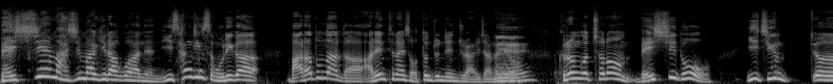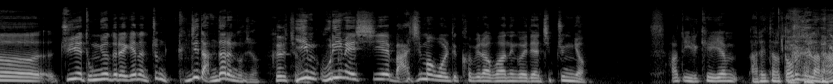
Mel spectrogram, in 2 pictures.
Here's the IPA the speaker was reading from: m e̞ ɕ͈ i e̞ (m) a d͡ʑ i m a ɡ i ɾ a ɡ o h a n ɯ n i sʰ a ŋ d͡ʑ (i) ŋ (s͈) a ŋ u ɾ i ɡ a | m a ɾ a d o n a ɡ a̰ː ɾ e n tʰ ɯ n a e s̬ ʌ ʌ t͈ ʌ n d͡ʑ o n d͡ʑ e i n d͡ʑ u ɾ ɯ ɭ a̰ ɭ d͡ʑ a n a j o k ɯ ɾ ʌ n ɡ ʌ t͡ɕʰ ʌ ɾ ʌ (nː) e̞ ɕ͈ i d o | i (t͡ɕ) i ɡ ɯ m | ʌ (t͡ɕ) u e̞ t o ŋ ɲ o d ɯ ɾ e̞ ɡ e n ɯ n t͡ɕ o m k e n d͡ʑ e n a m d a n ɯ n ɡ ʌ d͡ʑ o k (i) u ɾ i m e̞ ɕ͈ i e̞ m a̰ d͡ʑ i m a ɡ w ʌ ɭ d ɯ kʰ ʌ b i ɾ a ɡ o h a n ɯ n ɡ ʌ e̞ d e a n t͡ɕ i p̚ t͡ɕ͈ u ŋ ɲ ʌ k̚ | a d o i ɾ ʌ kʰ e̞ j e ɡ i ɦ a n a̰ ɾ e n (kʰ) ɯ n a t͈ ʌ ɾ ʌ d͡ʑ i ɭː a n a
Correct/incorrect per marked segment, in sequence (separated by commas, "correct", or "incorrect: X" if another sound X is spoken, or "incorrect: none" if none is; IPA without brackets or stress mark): correct, correct, correct, incorrect: mː, correct, correct, correct, incorrect: tʰ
